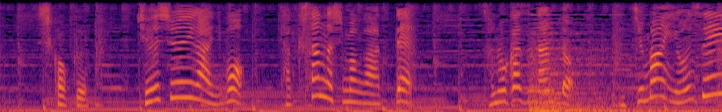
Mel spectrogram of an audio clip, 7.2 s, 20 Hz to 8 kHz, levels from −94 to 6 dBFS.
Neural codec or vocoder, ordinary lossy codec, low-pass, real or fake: none; none; 7.2 kHz; real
